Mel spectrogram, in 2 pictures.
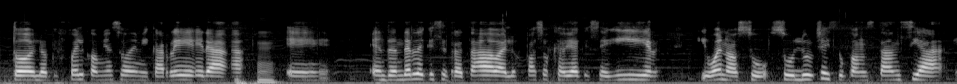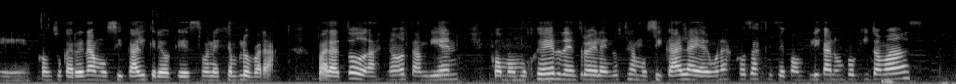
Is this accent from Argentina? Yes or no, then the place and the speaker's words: yes; San Justo, Buenos Aires Province, Argentina; Yo soy, bueno, soy del oeste, soy de San Justo.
